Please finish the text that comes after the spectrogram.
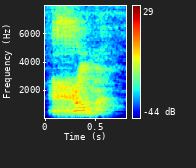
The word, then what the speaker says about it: Roma: Este som, R, Roma, em italiano não existe. Esta palavra, a capital da Itália, em italiano pronuncia-se Roma. Portanto, Roma, com uma R muito forte.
